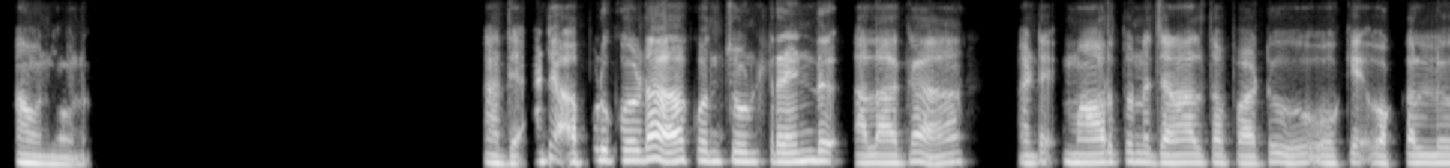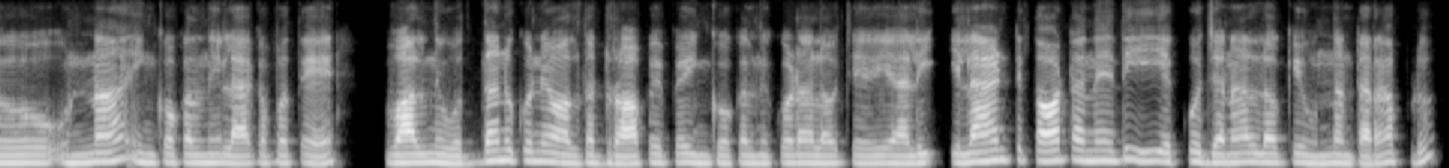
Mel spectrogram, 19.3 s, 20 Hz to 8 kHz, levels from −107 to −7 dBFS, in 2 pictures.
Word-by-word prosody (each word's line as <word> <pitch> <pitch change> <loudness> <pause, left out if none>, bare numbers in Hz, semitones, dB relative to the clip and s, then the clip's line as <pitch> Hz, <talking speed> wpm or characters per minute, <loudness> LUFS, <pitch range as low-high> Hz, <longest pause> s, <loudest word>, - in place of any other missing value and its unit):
అవునవును. 115 -4 +1 2.7
అదే. 125 -1 0
అంటే 155 - -1
అప్పుడు 175 +6 -1
కూడా 175 +4 +6 0.3
కొంచెం 160 -1 +1 0.2
ట్రెండ్ 160 +2 +4 0.3
అలాగా 130 +3 +2 0.7
అంటే 130 - -1 0.2
మారుతున్న 145 +2 +1
జనాలతో 135 0 +2
పాటు. 125 +3 -1 0.4
ఓకే 125 +3 -3 0.2
ఒకళ్ళు 130 +1 -2 0.4
ఉన్న 135 +3 0 0.3
ఇంకొకళని 135 0 -2
లేకపోతే 130 0 -3 0.5
వాళ్ళని 135 +1 +5
వద్దనుకుని 165 +5 -1
వాళ్ళతో 135 0 0
డ్రాప్ 125 +1 +2
అయిపోయి. 140 +1 -4
ఇంకొకళని 125 0 -4
కూడా 130 0 0
లవ్ 125 +1 -3
చేయాలి. 125 +1 -1 0.2
ఇలాంటి 170 +5 +3
థాట్ 175 +3 +5
అనేది 170 +2 -2 0.2
ఎక్కువ 155 +2 -6
జనాల్లోకి 140 0 -1
ఉందంటారా 125 -1 -1
అప్పుడు? 150 +4 -8
135 Hz, 100 wpm, -22 LUFS, 130-155 Hz, 2.7 s, కూడా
